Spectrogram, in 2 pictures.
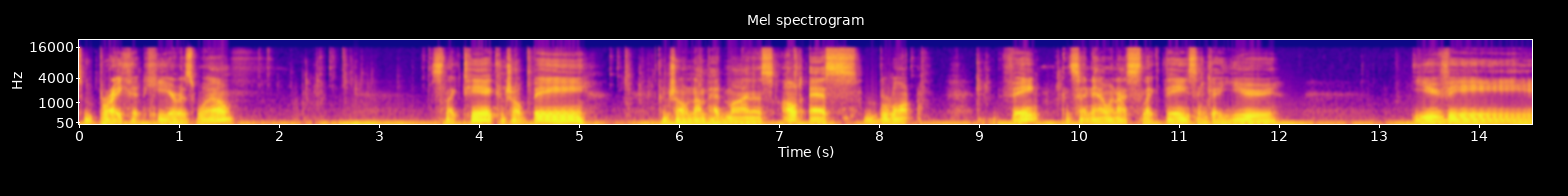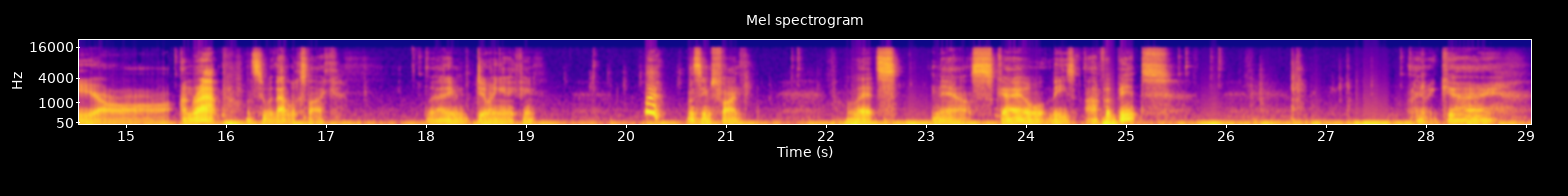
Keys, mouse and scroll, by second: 0.4-0.8 scroll up 2, 0.8 ctrl+r, 2.4 ctrl+r, 3.6 alt+shift+right click, 4.4 ctrl+b, 6.2 ctrl+KP_Subtract, 7.2 alt+s, 9.1 v, 9.6 scroll down 1, 9.8 a, 10.1 middle click, 10.3-10.7 scroll down 1, 10.7-15.7 middle drag.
